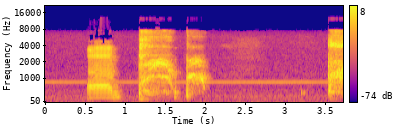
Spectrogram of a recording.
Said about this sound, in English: I apologize for the cough.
